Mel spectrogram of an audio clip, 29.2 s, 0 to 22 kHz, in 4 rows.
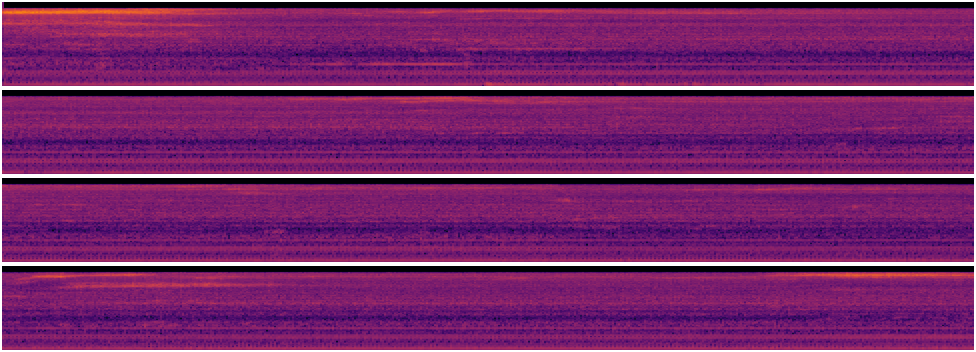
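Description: Yihua 968 soldering and desoldering rework station running with its case open: a steady buzzing hum. There is a louder rustle and knock of cables and parts being handled right at the start, about two-thirds of the way in, and near the end, as the inside is checked for anything vibrating.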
